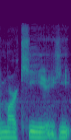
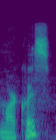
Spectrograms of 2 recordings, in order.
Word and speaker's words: Marquis: though it's kind of Americans would say Marky he pronounces it Marquess there's going to be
